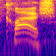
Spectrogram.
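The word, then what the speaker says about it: QLASH: Q-Lash. Pronounced as Clash, as I learned.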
